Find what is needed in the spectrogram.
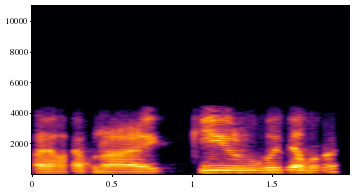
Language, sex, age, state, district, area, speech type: Assamese, male, 18-30, Assam, Charaideo, urban, conversation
